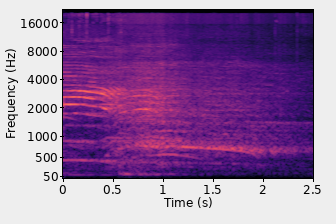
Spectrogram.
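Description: A devotional gathering honoring Ganga Maiya erupts in a loud collective shout of praise, many voices rising together then tapering off over a couple of seconds, with a clatter of clapping underneath.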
